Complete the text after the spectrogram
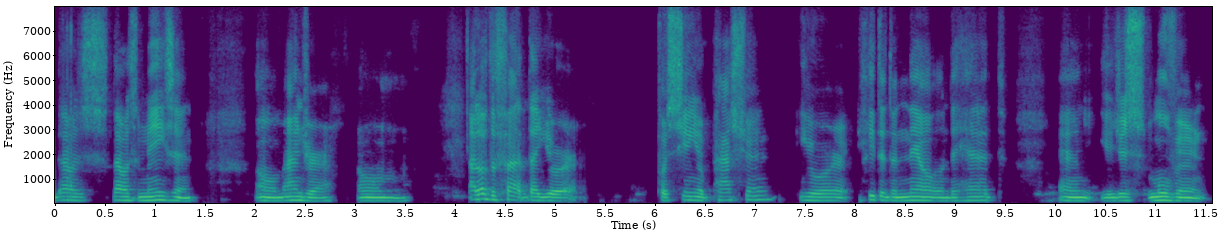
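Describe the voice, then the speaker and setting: A man's voice: medium pitch, flat delivery, measured pace. Encouraging male interview host. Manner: encouraging, praises the guest warmly. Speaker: podcast host. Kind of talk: interview hosting.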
